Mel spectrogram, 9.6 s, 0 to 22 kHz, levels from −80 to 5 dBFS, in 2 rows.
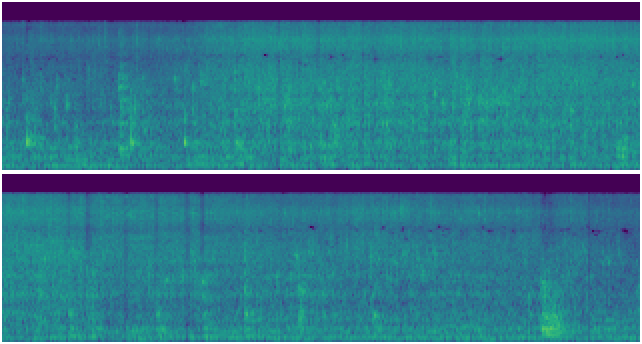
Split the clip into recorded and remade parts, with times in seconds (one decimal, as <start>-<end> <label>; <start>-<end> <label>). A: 0.0-5.2 recorded; 5.2-6.5 remade; 6.5-9.6 recorded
